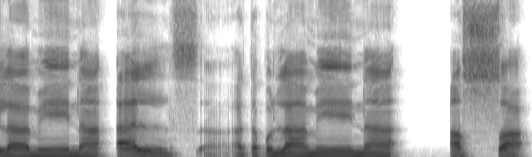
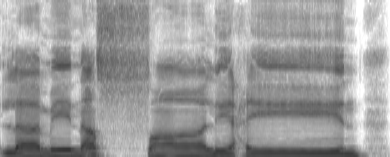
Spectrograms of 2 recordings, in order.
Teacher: As tak bunyi lagi. Lam pun tak bunyi, alif pun tak bunyi. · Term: idgham syamsiah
